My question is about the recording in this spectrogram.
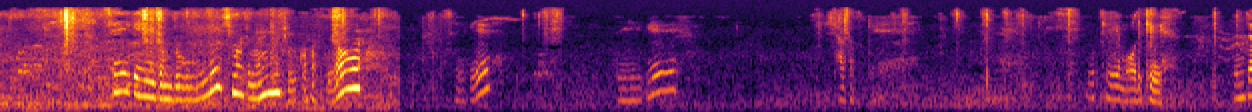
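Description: Near silence, with a few faint short animal calls that rise and fall in pitch, most of them in the first two seconds and two more a little later.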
